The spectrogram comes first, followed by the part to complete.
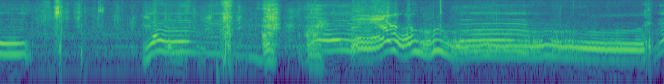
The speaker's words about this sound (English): Come on, sing song. Oh, you silly dog.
